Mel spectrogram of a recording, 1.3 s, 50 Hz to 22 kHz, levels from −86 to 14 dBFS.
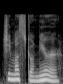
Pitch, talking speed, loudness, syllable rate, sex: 190 Hz, 190 wpm, -14 LUFS, 4.4 syllables/s, female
